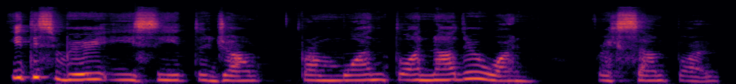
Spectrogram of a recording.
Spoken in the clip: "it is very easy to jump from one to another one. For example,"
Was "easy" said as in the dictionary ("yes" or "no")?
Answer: no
